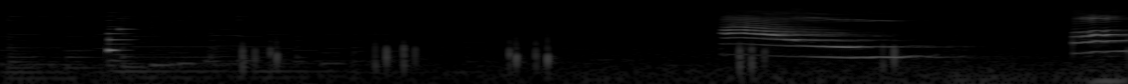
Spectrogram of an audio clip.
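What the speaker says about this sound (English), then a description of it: "Huh. Just a cat." Cat meowing in the video game Genshin Impact, a few quiet taps and soft scuffles followed by two drawn-out, wavering meows, the second cut short, heard alone without talk.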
